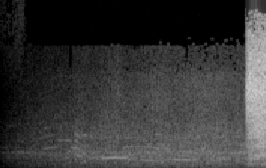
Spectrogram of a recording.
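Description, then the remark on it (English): Steady rushing surf on a beach swells gradually, then a louder wave crashes in at the very end, with faint thin tones drifting above the washing noise. “On the beach.”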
